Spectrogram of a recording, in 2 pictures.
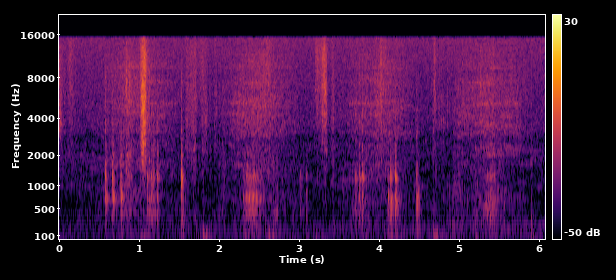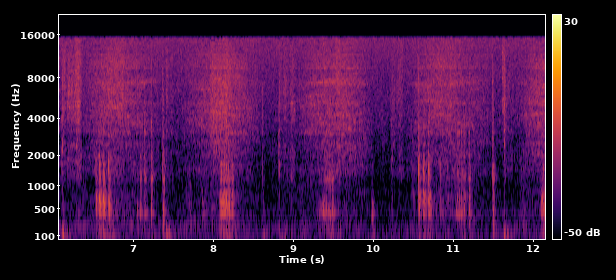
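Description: Right front disc brake of a 1999 Honda Civic groaning as the spinning wheel is held lightly by the brakes: a repeating short groan, about one a second.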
